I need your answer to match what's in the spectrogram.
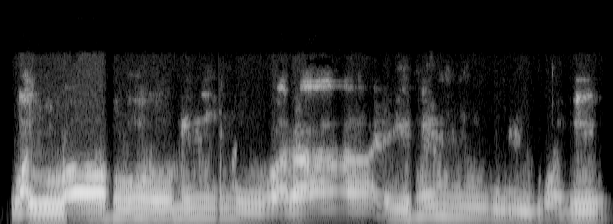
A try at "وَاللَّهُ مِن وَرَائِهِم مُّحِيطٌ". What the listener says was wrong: আল্লাহু, এই হুটা একটু টান হয়ে যাচ্ছে। আল্লাহু মিউ, আল্লাহু মিউ। এখানে গুন্না হচ্ছে কেন বলুন তো?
